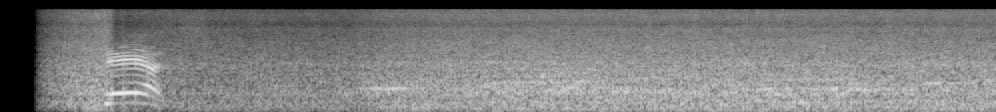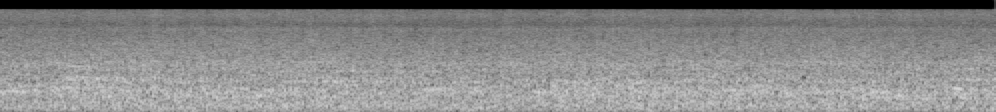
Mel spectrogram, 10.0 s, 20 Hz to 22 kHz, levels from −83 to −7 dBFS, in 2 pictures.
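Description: From 0.09 s to 9.92 s, periodic USB or driver dropouts recur every 0.06 s, roughly 150 in all. Something keeps stalling the audio path, and each time a few milliseconds are skipped outright. The joins give a steady, rapid ticking wherever sound is present.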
